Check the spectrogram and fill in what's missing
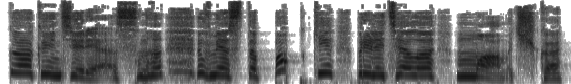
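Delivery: high, loud, slow singsong taunt; mocking singsong. A narrator's reading. Elena taunts her new opponent fearlessly, in a singsong. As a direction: sing it out with exaggerated interest. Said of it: "пропела Елена".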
